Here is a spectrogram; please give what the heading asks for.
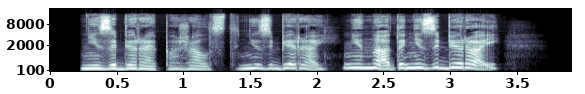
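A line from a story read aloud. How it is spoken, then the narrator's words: Sobbing, coughing plea. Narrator (Russian): Слышалось сквозь всхлипывание и покашливание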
